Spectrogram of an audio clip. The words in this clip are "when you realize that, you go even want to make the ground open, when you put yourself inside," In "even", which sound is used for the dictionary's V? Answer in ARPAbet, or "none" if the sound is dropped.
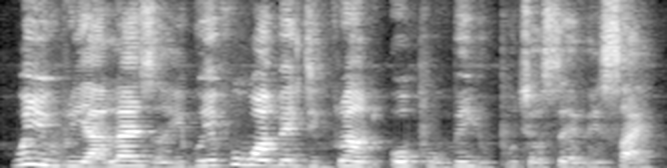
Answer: F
